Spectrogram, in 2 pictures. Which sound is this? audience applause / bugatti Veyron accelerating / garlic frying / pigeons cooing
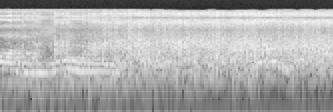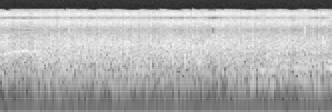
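audience applause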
